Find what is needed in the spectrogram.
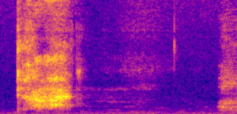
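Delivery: breathy under-the-breath whisper. Real, not acted. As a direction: say it to yourself, almost silent.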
